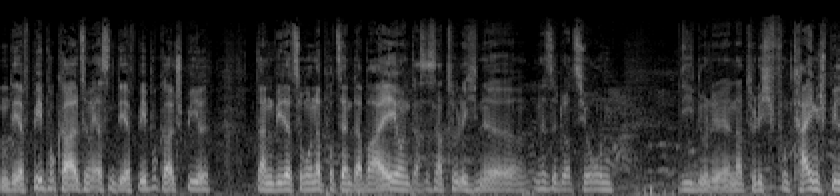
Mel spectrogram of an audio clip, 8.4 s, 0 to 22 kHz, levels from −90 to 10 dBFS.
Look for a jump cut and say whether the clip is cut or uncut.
uncut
